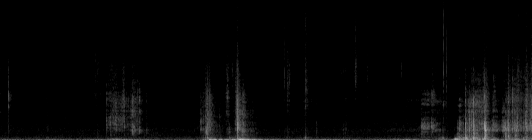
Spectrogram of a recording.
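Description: Hands handling a spiral-bound paper book on a tabletop: a brief rustle, then a couple of loud knocks as the book is moved about three seconds in, and a longer stretch of rustling and scuffing near the end.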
